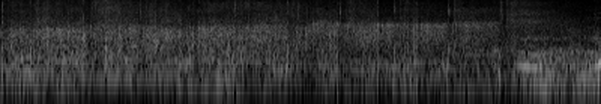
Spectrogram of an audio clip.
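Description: A congregation at a Korean church Christmas service in Berlin applauds. The dense, steady clapping lasts the whole time, and a voice is heard faintly beneath it.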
